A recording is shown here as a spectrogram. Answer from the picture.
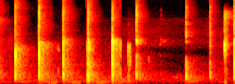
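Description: Scattered hand claps from participants unmuted on a video call, several sharp claps a second, irregularly spaced, with a short pause just before the end.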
